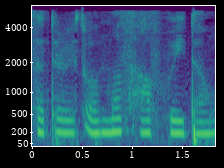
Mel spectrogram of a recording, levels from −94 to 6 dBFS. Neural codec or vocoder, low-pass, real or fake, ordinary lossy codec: autoencoder, 48 kHz, 128 numbers a frame, DAC-VAE, trained on Japanese speech; 5.4 kHz; fake; AAC, 24 kbps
